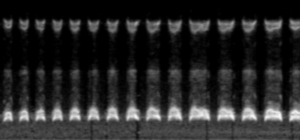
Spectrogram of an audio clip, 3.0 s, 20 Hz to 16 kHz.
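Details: Osprey at the Hellgate nest among its young, recorded August 23, 2024: loud, insistent whistled chirps repeated about five times a second, sixteen in all.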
